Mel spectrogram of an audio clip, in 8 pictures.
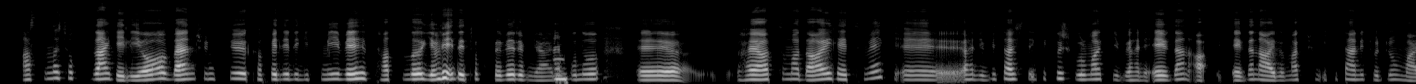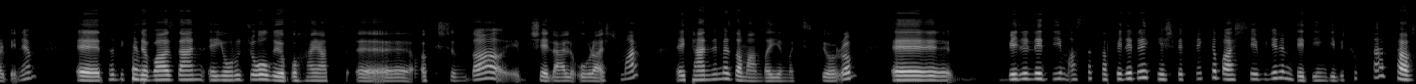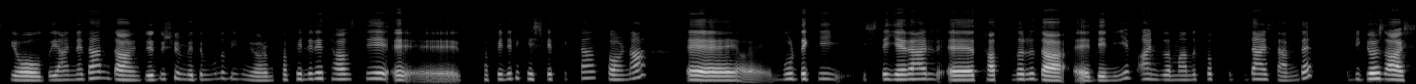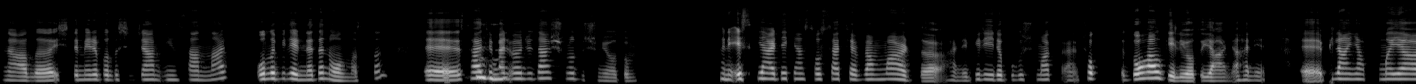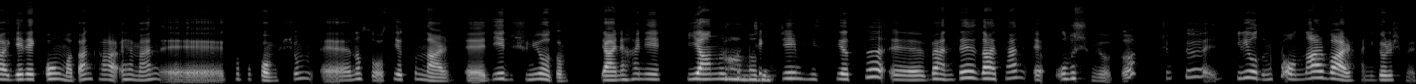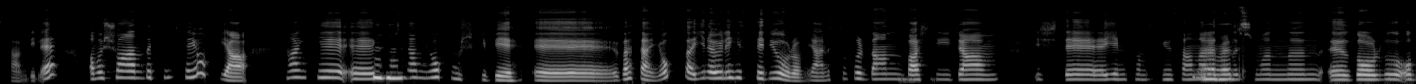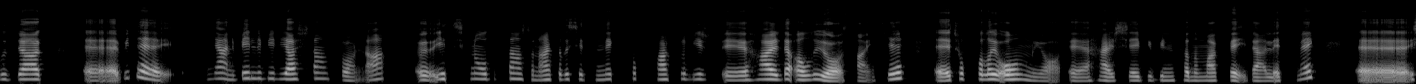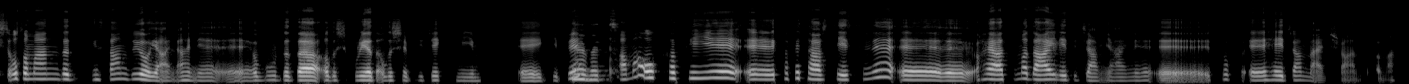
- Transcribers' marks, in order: laughing while speaking: "yemeyi"; other noise; other background noise
- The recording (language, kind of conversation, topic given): Turkish, advice, Taşındıktan sonra yalnızlıkla başa çıkıp yeni arkadaşları nasıl bulabilirim?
